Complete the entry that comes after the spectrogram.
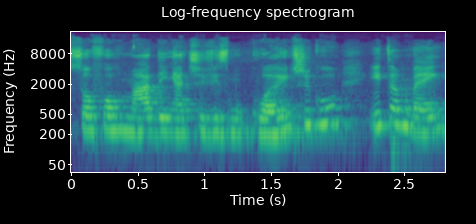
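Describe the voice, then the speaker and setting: A woman's fairly high voice at a moderate pace with ordinary pitch variation, plus audible room echo and noticeable background noise. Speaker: motivational speaker. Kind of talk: lecture. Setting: stage with audience.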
